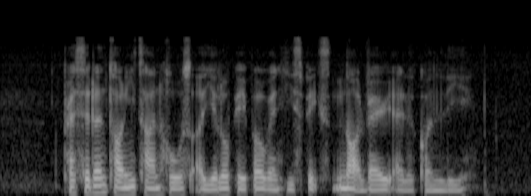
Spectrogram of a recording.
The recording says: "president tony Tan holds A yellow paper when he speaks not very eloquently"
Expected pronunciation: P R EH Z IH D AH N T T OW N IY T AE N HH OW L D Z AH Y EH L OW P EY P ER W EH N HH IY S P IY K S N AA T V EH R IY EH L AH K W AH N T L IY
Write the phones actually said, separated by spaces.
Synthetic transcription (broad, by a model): P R EH S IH D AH N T T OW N IY T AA N HH OW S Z AH Y EH L OW P EY P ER W EH N HH IY S P IY K S N AA T V EH R IY EH L AH K W AH N T L IY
